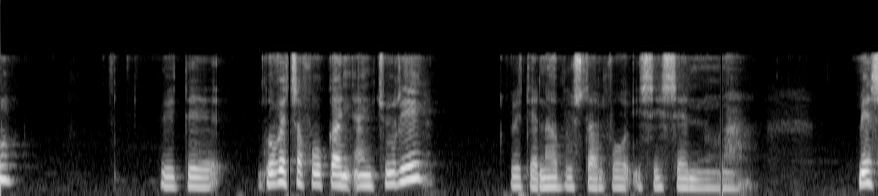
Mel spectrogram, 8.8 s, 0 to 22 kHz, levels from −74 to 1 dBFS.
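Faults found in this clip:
Packet loss on an ADPCM call, 2.88–2.90 s: a hard-edged hole of about 20 ms, consistent with a single dropped packet. Speech comes back slightly distorted while the decoder's predictor and step size re-sync with the sender.

Same again at 7.20–7.22 s: another roughly 20 ms gap filled with silence, then a short distorted re-entry before the adaptive state settles. The wideband path underneath sounds like full-rate G.722, clear up to 7 kHz.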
